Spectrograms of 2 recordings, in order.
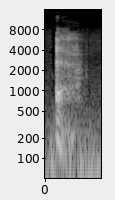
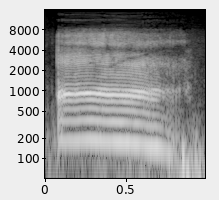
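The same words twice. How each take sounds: First: The vowel is short and clipped. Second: The vowel is long and drawn out. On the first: The speaker calls it wrong. "we want to encourage the children not to say ah" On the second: The speaker calls it right. "We want them to say ah"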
